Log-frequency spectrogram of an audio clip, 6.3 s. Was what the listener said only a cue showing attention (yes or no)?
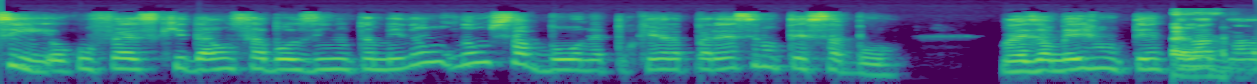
yes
